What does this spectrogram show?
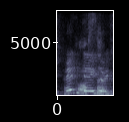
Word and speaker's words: pendejo: Is Pendejo seriously spelled Good man. Pendejo? No, it's yes, but it's pronounced pendejo.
